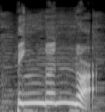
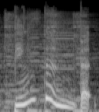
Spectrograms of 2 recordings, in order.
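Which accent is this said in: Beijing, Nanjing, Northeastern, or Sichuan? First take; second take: Beijing; Nanjing. First: It is said in a Beijing accent. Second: It is said in a Nanjing accent. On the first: The Winter Olympics are held in Beijing. "北京人不服了" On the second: The mascot's designer is from Nanjing. "一位南京群众走来了"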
